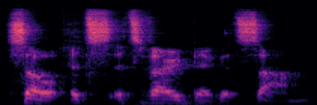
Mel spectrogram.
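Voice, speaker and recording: A man's voice: mid-range voice, a little slow, heavy background noise. A young man from Ethiopia chatting easily as a talk-show guest, laughing often and saying "you know" a lot. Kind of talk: casual chat.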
